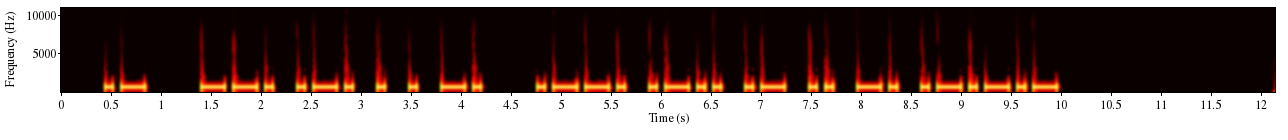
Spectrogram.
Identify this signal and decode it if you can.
Morse code, heard as a keyed tone, about 15 wpm, 700 Hz. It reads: A GREEN PLAIN.
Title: Sentences from Top 1000 Words - Review Part 2 - 15wpm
